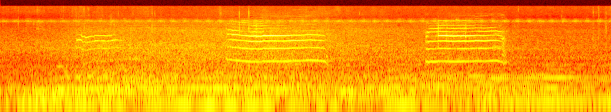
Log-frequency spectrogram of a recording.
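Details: Small cats begging around a ginger cat eating a meatball, trying to snatch it; three meows, a short one followed by two longer, flat, even-pitched cries about two seconds apart, with low background hum.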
